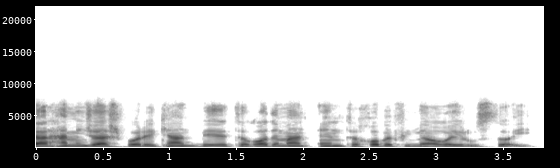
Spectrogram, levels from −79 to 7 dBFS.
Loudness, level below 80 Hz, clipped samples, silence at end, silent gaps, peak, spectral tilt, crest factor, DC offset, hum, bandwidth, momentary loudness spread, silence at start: -24 LUFS; -56 dBFS; under 0.1%; 0.15 s; none; -6 dBFS; -5 dB/octave; 18 dB; under 0.1%; none; 7.8 kHz; 8 LU; 0 s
